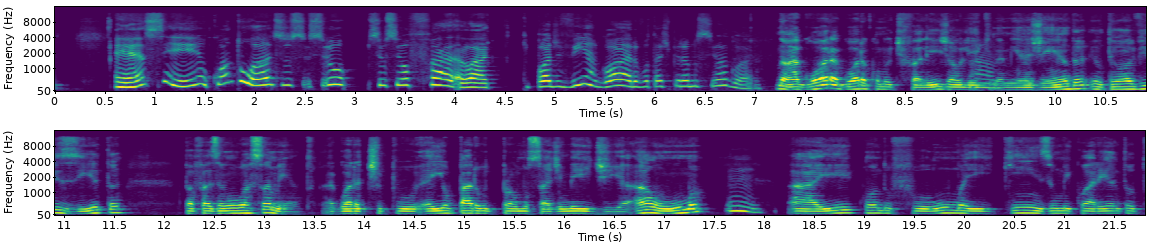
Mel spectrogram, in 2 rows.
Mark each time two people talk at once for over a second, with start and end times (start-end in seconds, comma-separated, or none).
none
